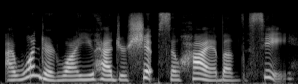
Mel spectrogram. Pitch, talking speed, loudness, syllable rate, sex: 230 Hz, 240 wpm, -18 LUFS, 5.5 syllables/s, female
